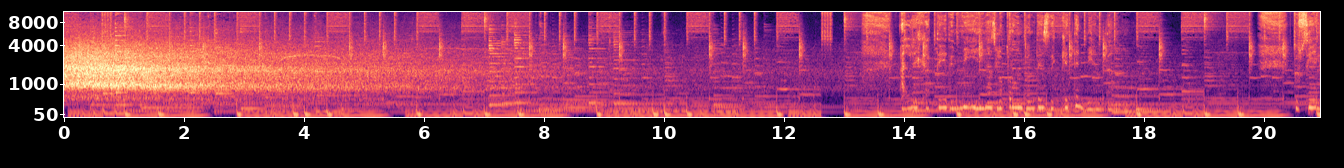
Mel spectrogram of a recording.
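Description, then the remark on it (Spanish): A song about heartbreak plays at steady volume, opening with a hissing, wave-like wash that fades into a rhythmic instrumental backing with a steady beat and sustained low tones. “Y para eso quiero que escuchemos una canción con referencia a este tema, a, a este duelo amoroso.”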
